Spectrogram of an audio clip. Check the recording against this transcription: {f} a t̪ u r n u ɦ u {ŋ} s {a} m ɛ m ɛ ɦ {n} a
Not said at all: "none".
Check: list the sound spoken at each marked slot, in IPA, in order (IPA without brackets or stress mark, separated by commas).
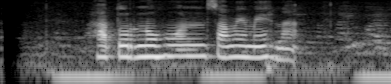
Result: h, n, a, n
